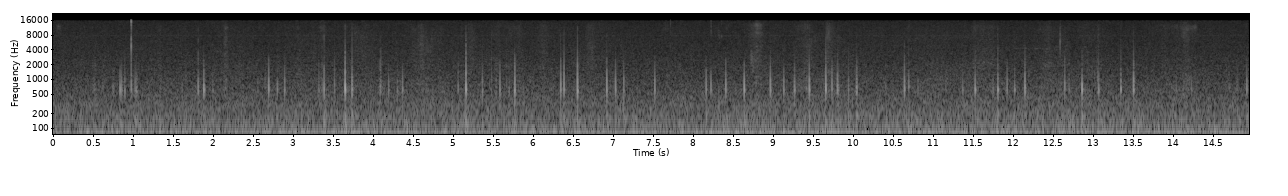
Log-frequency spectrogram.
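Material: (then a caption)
Silicone. Long acrylic nails gently tap a flat pink silicone nail art mat lying on a table. Soft, quick, dull taps come in an irregular patter and die away almost at once, over a quiet, steady low hum.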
